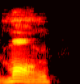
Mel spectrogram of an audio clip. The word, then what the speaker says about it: Hmong: Apparently, I mispronounced the word Hmong. Somebody writes, the H is silent, you dumb F word.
